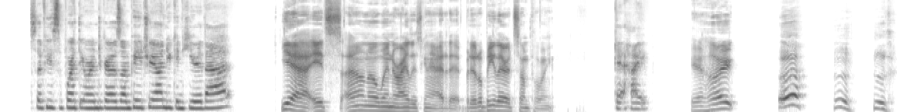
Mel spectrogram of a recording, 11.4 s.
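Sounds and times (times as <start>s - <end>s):
speech: 0.4s - 7.0s, 7.7s - 11.2s
person yawning: 9.8s - 11.2s.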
